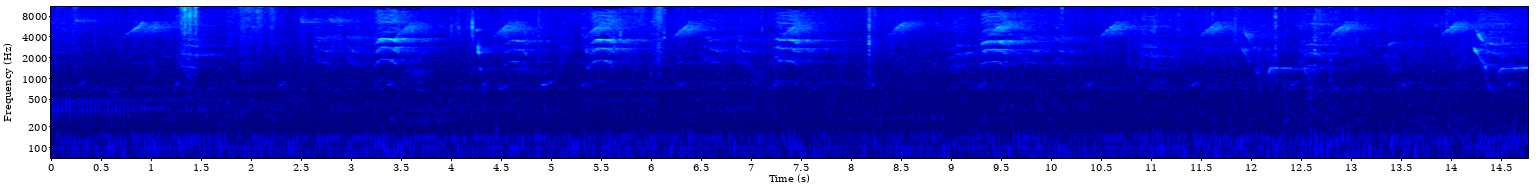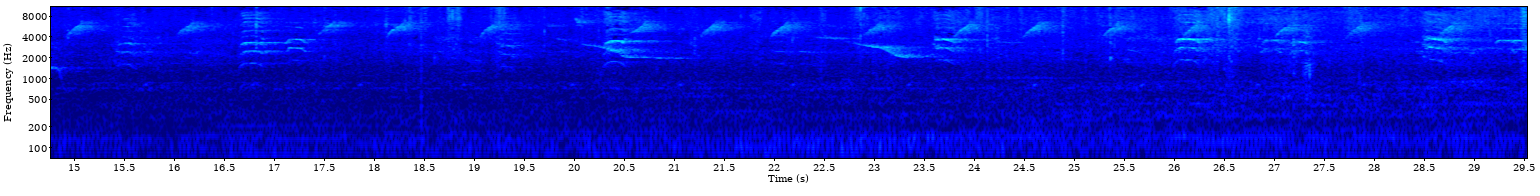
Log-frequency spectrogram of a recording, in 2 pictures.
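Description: Birds chirping over and over, many short calls that slide down in pitch, faint over a low steady rumble.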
